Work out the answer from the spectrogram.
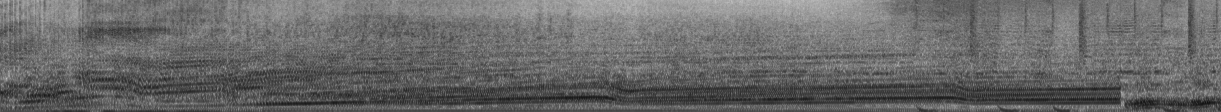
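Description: A car engine revving hard, its pitch climbing slowly for about ten seconds with two brief dips, then cutting off near the end. Background music with a steady bass line plays under it.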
